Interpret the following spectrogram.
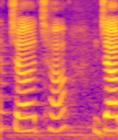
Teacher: तालु से चा वर्ण का उच्चारण होता है। इसके अलावा च, छ, ज भी, इन व्यंजनों का भी उच्चारण तालु के द्वारा होता है। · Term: तालव्य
